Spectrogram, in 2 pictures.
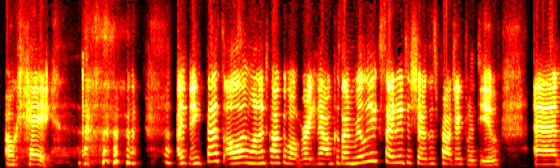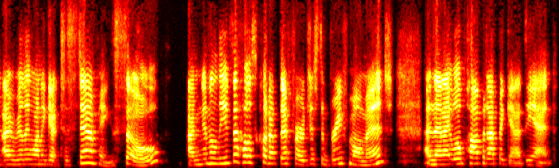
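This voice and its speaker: A Canadian woman in her forties hosts a casual crafting livestream with chatty enthusiasm. Her voice is fairly high and very bright. The sound is slightly dull, as if caught by a webcam mic in a small home office. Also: normal speed. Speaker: craft demonstrator and livestream host.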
